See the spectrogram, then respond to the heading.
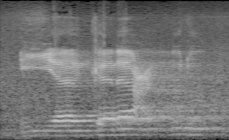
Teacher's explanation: jaga betul-betul ain itu mati, tidak ada bunyi be-nya sedikit pun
